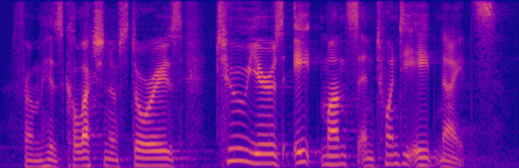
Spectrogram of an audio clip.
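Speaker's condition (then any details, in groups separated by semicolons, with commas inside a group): No condition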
